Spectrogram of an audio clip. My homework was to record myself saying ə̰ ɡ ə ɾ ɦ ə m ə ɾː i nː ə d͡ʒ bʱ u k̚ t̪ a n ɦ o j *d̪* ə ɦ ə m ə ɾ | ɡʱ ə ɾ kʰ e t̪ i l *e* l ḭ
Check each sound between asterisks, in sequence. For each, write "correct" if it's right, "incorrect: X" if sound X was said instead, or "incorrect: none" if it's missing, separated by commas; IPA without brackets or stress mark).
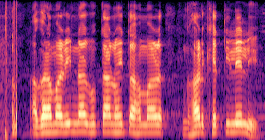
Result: incorrect: t̪, correct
